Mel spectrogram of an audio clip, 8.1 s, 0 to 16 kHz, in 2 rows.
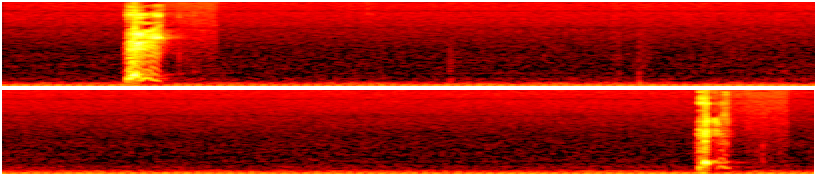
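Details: Hiccups at 3:04 A.M. after overeating at dinner the previous day, recorded with mouth alternately closed and open (very loud ones with mouth open): two sharp, abrupt gulping hiccups about seven seconds apart.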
